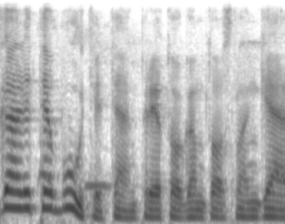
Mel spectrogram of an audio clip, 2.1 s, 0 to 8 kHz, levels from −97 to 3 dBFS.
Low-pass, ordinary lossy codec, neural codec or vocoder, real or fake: 7.2 kHz; Opus, 24 kbps; none; real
